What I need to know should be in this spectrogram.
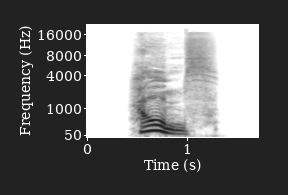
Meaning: genitive singular of Halm
- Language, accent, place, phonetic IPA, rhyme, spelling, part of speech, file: German, Germany, Berlin, [halms], -alms, Halms, noun, De-Halms.ogg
